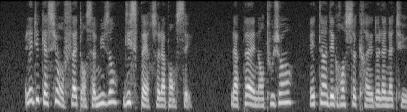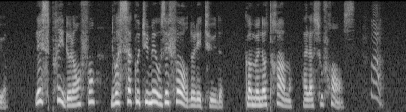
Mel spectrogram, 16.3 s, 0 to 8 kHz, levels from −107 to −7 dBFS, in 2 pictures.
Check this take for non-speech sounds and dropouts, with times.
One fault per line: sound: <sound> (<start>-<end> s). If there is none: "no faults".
sound: laugh (15.4-15.8 s)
